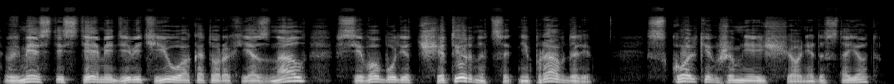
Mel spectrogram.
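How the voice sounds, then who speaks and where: A man's voice: low-pitched, animated, a little slow, no room sound. A man voicing a bitter, jealous nobleman with a coldly polite, ironic manner. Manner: icily polite, turning to bitter outbursts.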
